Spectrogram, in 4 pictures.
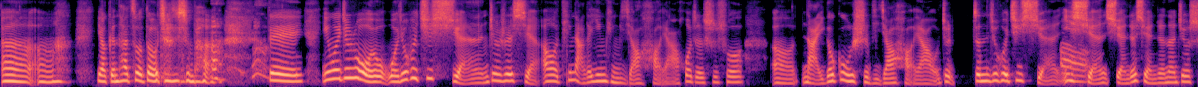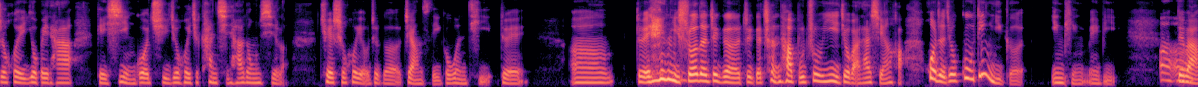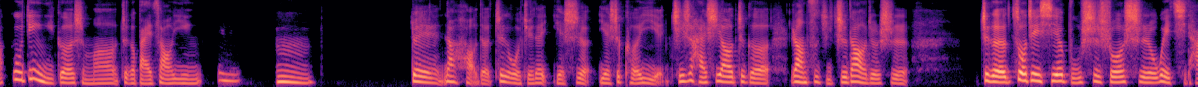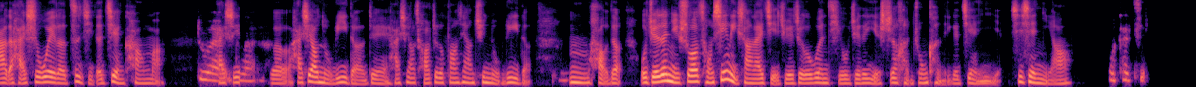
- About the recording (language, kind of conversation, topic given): Chinese, advice, 你晚上刷手机导致睡眠不足的情况是怎样的？
- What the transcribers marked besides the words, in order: chuckle; laughing while speaking: "争是吧？"; laugh; other background noise; laughing while speaking: "对"; in English: "maybe"; tapping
